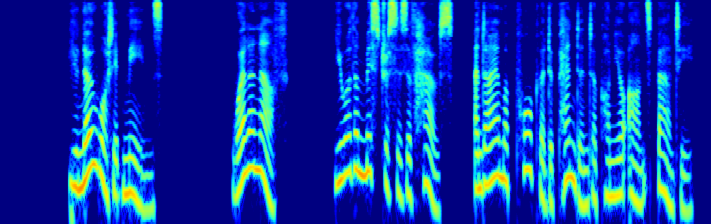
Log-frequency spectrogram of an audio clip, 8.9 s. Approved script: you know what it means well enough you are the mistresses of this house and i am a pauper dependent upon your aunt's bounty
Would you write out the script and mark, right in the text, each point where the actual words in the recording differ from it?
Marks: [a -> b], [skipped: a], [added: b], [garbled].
you know what it means well enough you are the mistresses of [skipped: this] house and i am a pauper dependent upon your aunt's bounty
